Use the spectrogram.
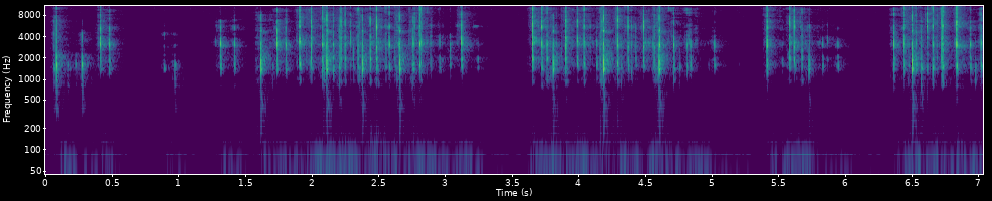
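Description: A compact mechanical keyboard, the Plum Iron 165, with a plum-red aluminum case and black keycaps, is typed on by the fingertips of both hands. Bursts of quick, sharp key clicks and clacks with a bright, crisp top come in runs separated by short pauses, each stroke decaying almost instantly with a low thock beneath.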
